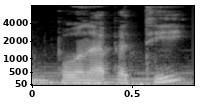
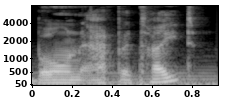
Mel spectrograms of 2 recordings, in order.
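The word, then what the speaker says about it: bon appétit: By the way, letters at the end aren't often pronounced in French. So, bonapet is not bone appetite.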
